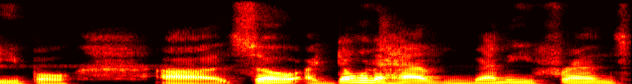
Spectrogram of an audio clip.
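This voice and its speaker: A quiet man with an American accent talks at a fairly slow pace. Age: 50s. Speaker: horror storyteller. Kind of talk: personal introduction monologue. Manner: halting, many fillers.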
